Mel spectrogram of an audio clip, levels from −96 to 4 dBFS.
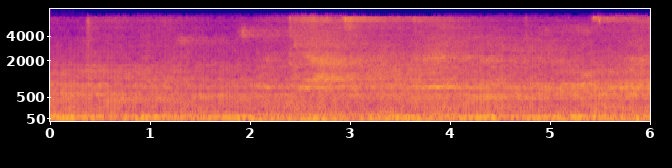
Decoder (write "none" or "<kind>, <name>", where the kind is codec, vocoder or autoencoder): vocoder, Vocos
